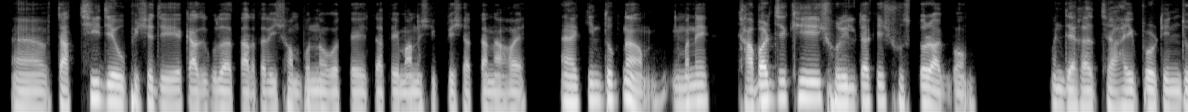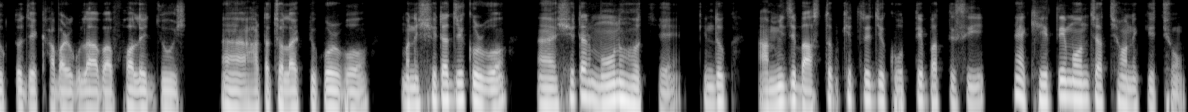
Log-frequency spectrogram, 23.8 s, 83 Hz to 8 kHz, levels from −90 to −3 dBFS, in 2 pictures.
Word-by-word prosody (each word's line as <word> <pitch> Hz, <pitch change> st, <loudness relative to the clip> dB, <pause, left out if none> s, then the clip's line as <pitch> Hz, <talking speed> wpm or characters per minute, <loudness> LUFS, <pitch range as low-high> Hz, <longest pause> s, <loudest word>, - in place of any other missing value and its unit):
অ্যা 100 Hz, -2 st, +1 dB, 0.4 s
চাচ্ছি 105 Hz, +7 st, 0 dB
যে 130 Hz, -, +6 dB
অফিসে 115 Hz, 0 st, -1 dB
যেয়ে 105 Hz, -1 st, 0 dB
কাজগুলো 100 Hz, +1 st, -1 dB, 0.2 s
তাড়াতাড়ি 95 Hz, 0 st, -2 dB
সম্পন্ন 100 Hz, +1 st, -1 dB
করতে 95 Hz, 0 st, -3 dB, 0.2 s
যাতে 95 Hz, +1 st, -4 dB
মানসিক 95 Hz, 0 st, -2 dB
প্রেশারটা 95 Hz, 0 st, -4 dB
না 90 Hz, -, 0 dB
হয়। 95 Hz, +1 st, -1 dB, 0.4 s
অ্যা 125 Hz, -, +5 dB, 0.2 s
কিন্তু 135 Hz, 0 st, +2 dB
না 130 Hz, -, +7 dB, 0.5 s
মানে 125 Hz, +2 st, +3 dB, 0.4 s
খাবার 105 Hz, +4 st, +6 dB
যে 145 Hz, -, +3 dB
খেয়ে 145 Hz, 0 st, +5 dB
শরীরটাকে 120 Hz, +1 st, +3 dB
সুস্থ 120 Hz, -3 st, -5 dB, 0.2 s
রাখবো। 90 Hz, -1 st, -3 dB, 0.9 s
উম 110 Hz, -, 0 dB
দেখা 100 Hz, 0 st, +2 dB
যাচ্ছে, 100 Hz, -, -4 dB
হাই 100 Hz, 0 st, +2 dB
প্রোটিন 100 Hz, -1 st, +1 dB
যুক্ত 100 Hz, 0 st, -3 dB
যে 100 Hz, -, +1 dB
খাবারগুলা 95 Hz, 0 st, -1 dB
বা 95 Hz, -, +2 dB
ফলের 100 Hz, -2 st, +1 dB
জুস 95 Hz, -2 st, 0 dB, 0.5 s
আ -, -, +3 dB, 0.2 s
হাঁটাচলা 100 Hz, +1 st, 0 dB
একটু 105 Hz, -, -4 dB
করব। 100 Hz, -3 st, +4 dB, 0.6 s
মানে 110 Hz, -1 st, +3 dB
সেটা 135 Hz, 0 st, +3 dB
যে 135 Hz, -, +6 dB
করব 115 Hz, -5 st, +5 dB, 0.5 s
আ -, -, +3 dB, 0.2 s
সেটার 145 Hz, +1 st, +1 dB
মন 130 Hz, +3 st, +6 dB
হচ্ছে। 110 Hz, -4 st, -1 dB, 0.4 s
কিন্তু 120 Hz, +1 st, 0 dB, 0.4 s
আমি 105 Hz, +4 st, +4 dB
যে 130 Hz, -, +4 dB
বাস্তব 100 Hz, +5 st, -2 dB
ক্ষেত্রে 135 Hz, 0 st, -2 dB
যে 130 Hz, -, +2 dB
করতে 110 Hz, +4 st, -4 dB
পারতেছি 120 Hz, -1 st, -4 dB, 0.4 s
হ্যাঁ, 160 Hz, -5 st, +2 dB
খেতে 130 Hz, +2 st, +1 dB
মন 140 Hz, -1 st, +5 dB
চাচ্ছে 125 Hz, -1 st, -2 dB
অনেক 105 Hz, -1 st, -2 dB
কিছু। 100 Hz, -, -6 dB
105 Hz, 155 wpm, -21 LUFS, 100-125 Hz, 0.9 s, না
